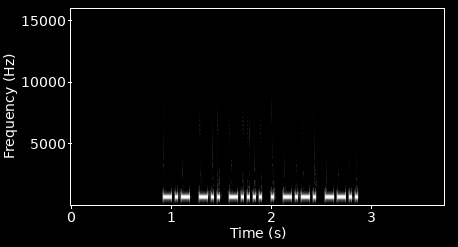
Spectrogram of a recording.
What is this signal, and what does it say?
Morse code, heard as a keyed tone, about 40 wpm, 700 Hz. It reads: KD6ECZ
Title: USA Call Signs - 6 Characters - 40wpm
